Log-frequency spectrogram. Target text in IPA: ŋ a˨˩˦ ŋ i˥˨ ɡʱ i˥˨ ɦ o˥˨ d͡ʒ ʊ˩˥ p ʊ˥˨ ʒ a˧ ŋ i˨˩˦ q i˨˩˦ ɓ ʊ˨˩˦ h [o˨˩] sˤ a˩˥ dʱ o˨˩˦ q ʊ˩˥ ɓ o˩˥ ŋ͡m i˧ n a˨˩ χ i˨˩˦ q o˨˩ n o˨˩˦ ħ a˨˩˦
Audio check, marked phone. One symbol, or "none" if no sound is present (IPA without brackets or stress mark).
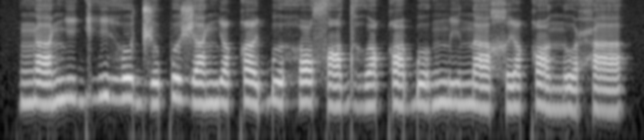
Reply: o˥˨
